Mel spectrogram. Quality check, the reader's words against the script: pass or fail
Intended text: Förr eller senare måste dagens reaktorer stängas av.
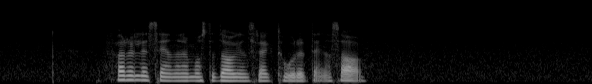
pass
